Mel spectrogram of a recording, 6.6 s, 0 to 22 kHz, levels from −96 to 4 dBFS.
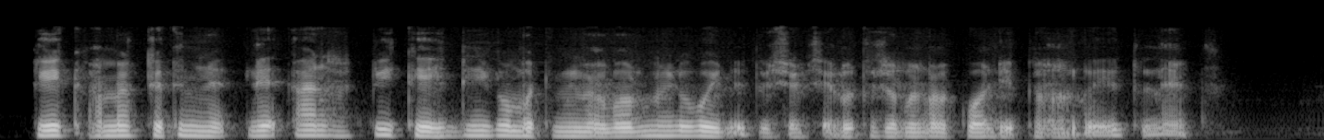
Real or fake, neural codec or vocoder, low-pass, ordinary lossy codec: fake; autoencoder, 22.05 kHz, a latent of 192 numbers a frame, VITS, trained on one speaker; 9.9 kHz; none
